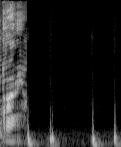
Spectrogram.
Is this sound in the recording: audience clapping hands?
no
